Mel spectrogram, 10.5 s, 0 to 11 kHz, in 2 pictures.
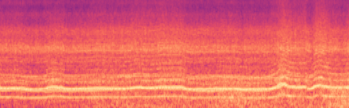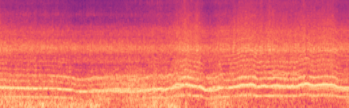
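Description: Neato180 FPV quadcopter's motors and propellers whining, heard from the camera on board, the pitch wavering up and down with the throttle. It dips lower about six to seven seconds in and climbs again around eight seconds.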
